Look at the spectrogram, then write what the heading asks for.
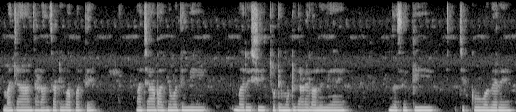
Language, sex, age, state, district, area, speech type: Marathi, female, 45-60, Maharashtra, Akola, urban, spontaneous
